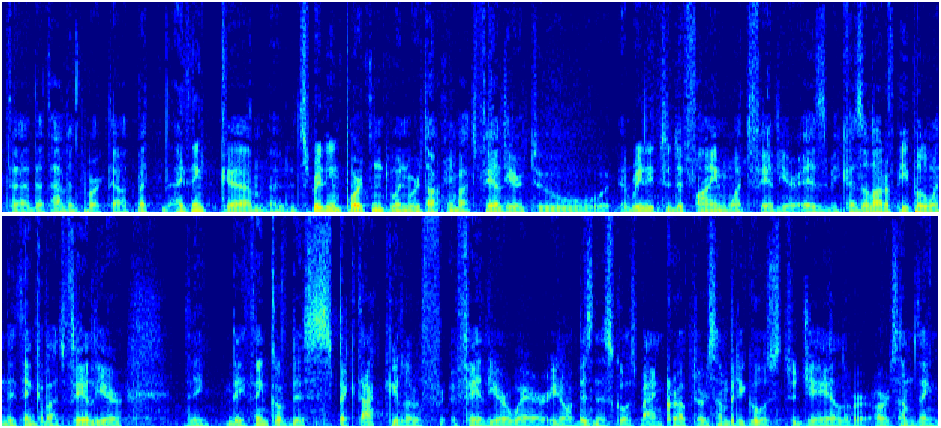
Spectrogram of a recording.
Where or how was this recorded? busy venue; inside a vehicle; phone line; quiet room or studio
busy venue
